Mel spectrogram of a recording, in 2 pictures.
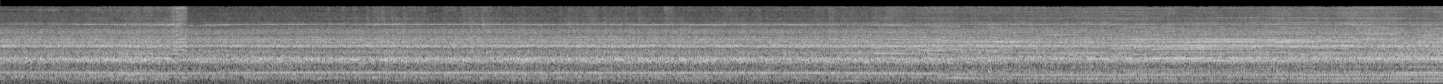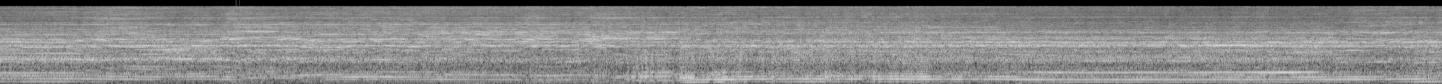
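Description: Angle grinder running with its disc on steel: a steady whine at first, then from about ten seconds in the pitch dips and wavers again and again as the disc is pressed into the metal, cutting and deburring the pieces.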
